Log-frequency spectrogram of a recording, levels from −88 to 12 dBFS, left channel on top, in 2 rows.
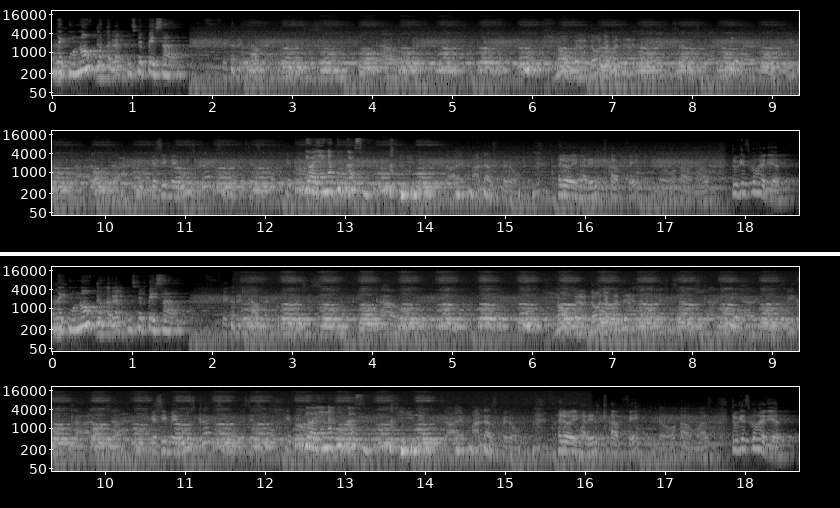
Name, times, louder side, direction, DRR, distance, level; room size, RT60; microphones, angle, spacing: voice 1, 0.0-2.0 5.9-6.3 8.5-8.7 10.0-10.5 12.5-14.8, equal, 20° left, 3 dB, 2.1 m, -28 dB
voice 2, 0.6-0.9 2.1-4.5 6.2-13.2 13.6-18.4, right 1 dB, 20° right, 3 dB, 3.1 m, -36 dB
sound 1, 1.7-17.8, left 2 dB, 80° left, 4.9 m, -44 dB
sound 2, 2.3-14.2, right 2 dB, 60° right, 5.3 m, -29 dB
26.5 x 23.0 x 8.1 m, 1.1 s
head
